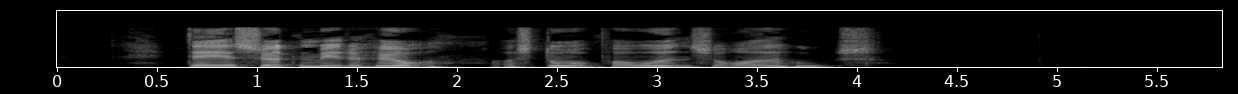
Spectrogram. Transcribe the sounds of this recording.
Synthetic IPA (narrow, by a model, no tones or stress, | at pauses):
d̥ææɐsød̥n̩me̝̰ːd̥ɐɦøʊ̰ | ɒ̽sd̥o̝̰ɐ̰pʰɒ̽oð̰ˠn̩sʁɒðˠəɦṵːs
